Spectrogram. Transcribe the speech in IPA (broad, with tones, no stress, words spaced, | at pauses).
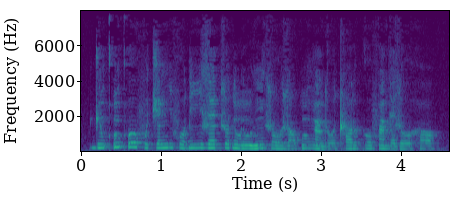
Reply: d͡ʒũ˨kʼũ˦kʼoː˦ fʊ˨t͡ʃɛ˦ ŋi˦fo˨ɗiː˦ zɛ˦t͡sʊ˦ ɗũ˨ɾũ˦˨ ɣĩ˦soː˨zɔ˨pũ˦ ŋã˨doː˨ tʰɔ˦ɾʊ˦ ko˦ fã˦dɛ˨zoː˨˦ hɔ˦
